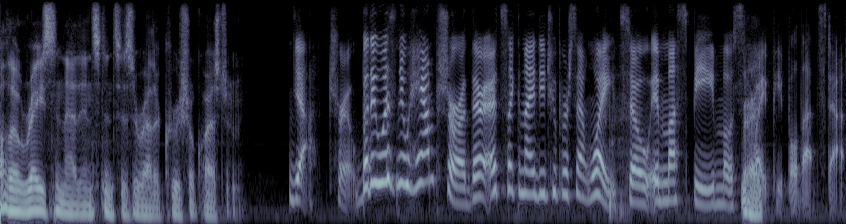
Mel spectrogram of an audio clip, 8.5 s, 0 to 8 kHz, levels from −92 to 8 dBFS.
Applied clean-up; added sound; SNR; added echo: none; none; none; none.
